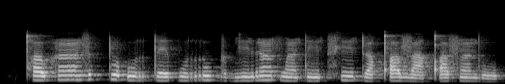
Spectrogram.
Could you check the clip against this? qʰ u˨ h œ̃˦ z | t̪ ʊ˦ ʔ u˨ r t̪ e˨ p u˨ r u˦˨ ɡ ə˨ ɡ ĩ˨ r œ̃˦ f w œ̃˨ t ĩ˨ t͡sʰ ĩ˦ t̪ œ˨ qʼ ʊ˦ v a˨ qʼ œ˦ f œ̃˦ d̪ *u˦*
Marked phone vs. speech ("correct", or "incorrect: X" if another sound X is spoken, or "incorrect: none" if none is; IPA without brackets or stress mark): incorrect: u˨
